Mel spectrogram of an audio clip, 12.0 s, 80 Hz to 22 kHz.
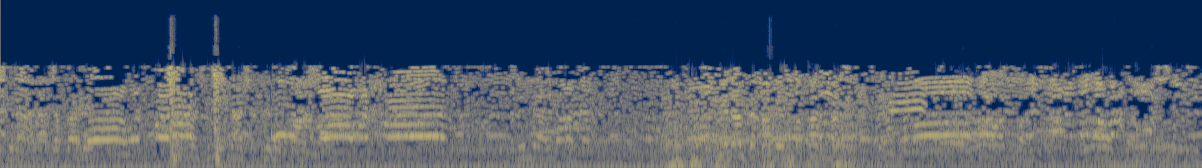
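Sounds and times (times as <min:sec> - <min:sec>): engine droning: 0:00.0 - 0:12.0
men talking and calling out: 0:00.0 - 0:12.0.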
